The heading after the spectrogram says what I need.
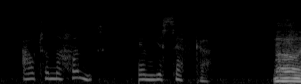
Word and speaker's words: Yosefka: Ice Fioka or something? Are you out on the hunt? I'm Yosefka. Oh, Yosefka.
